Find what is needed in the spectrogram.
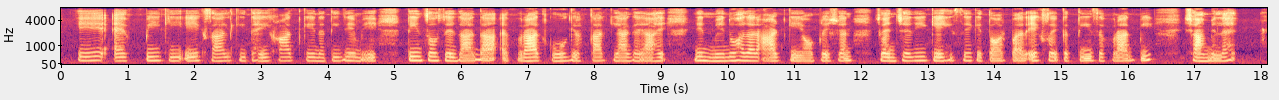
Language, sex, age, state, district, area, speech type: Urdu, female, 18-30, Telangana, Hyderabad, urban, read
